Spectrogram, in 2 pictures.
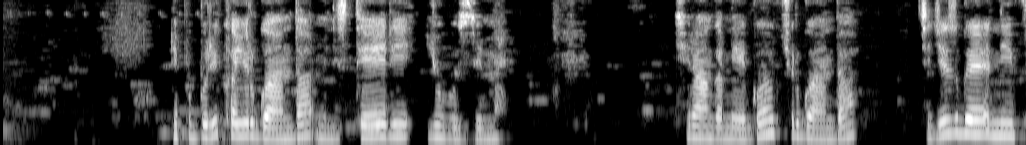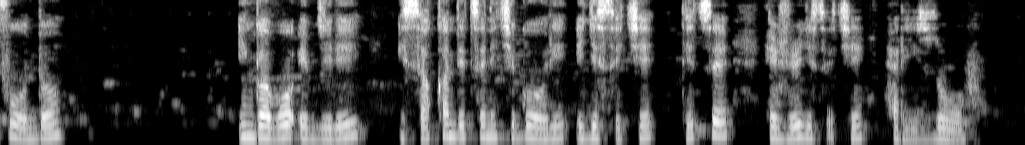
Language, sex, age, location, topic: Kinyarwanda, female, 18-24, Kigali, health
